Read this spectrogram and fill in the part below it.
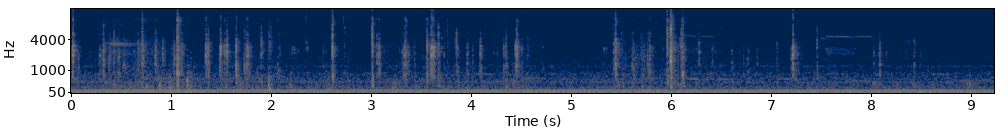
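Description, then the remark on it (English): Irregular bursts of keyboard typing, sharp plastic clicks and taps in quick uneven runs, over a low steady electrical hum with no voices; a computer keyboard held in a lap, used to play the game Learn Japanese to Survive Kanji Combat. “I gotta use the keyboard on this one, so I'm switching up, putting the keyboard in my lap here.”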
